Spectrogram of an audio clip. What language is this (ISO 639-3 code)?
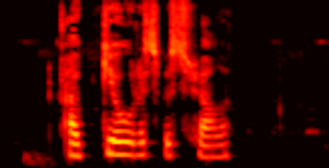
abk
